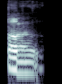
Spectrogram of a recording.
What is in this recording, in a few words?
"earl", Indian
